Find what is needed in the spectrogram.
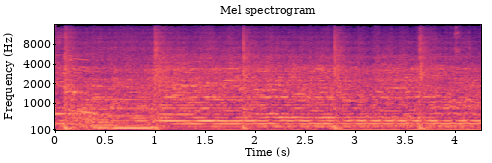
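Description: Rock band playing, led by a Telecaster-style electric guitar holding sustained chords and notes, with a sharp hit about once a second keeping a steady beat.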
